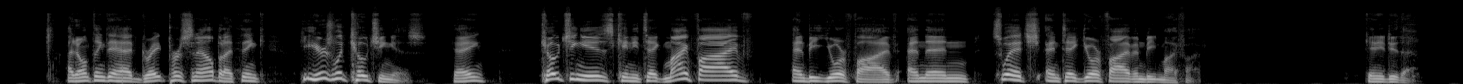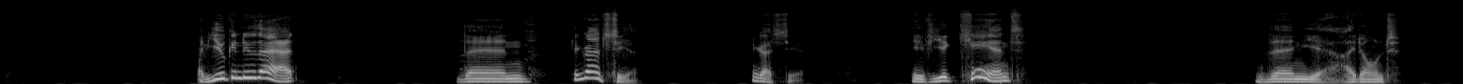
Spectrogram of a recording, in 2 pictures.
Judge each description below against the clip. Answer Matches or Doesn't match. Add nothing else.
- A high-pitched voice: Doesn't match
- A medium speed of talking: Doesn't match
